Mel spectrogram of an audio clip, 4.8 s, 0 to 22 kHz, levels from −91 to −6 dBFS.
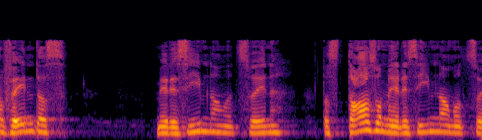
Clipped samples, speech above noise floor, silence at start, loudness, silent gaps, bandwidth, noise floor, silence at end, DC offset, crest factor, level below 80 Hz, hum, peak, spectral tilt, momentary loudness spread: under 0.1%; 43 dB; 0 s; -29 LUFS; none; 8 kHz; -71 dBFS; 0 s; under 0.1%; 20 dB; -66 dBFS; none; -8 dBFS; -6 dB/octave; 12 LU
